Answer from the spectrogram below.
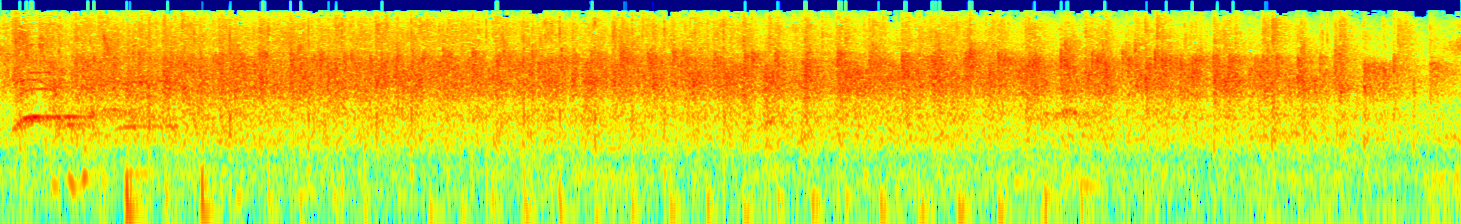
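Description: Sustained audience applause for a couple from people in a hall, loud and dense with many hands clapping steadily for about fifteen seconds, tapering slightly at the very end.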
